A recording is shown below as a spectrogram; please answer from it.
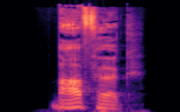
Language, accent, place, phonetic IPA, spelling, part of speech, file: German, Germany, Berlin, [ˈbaːfœk], BAföG, noun, De-BAföG.ogg
- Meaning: alternative letter-case form of Bafög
